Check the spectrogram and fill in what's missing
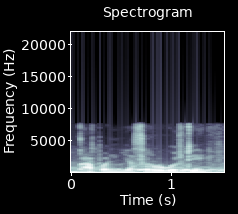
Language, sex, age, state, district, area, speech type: Marathi, male, 18-30, Maharashtra, Ahmednagar, urban, spontaneous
